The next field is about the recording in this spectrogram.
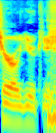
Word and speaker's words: Hiroyuki: Hiroko Sanda, I don't know if that's exactly how you say it. – I believe it's Hiroyuki. – Hiroyuki, okay. Who both have a profound history with John Wick.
